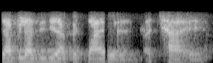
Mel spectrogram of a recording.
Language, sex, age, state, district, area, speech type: Hindi, male, 30-45, Uttar Pradesh, Varanasi, urban, conversation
